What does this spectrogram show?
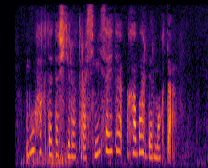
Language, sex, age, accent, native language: Uzbek, female, 18-24, Navoiy, Uzbek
